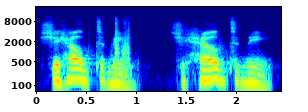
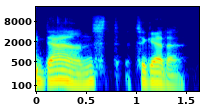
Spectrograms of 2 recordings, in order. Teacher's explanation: voiceless sound or unvoiced with no vibration, pronunciation will be like a T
